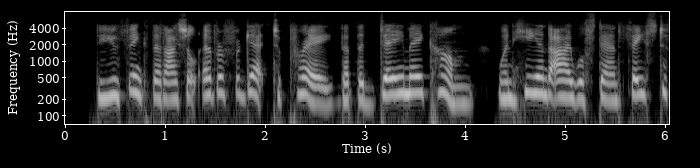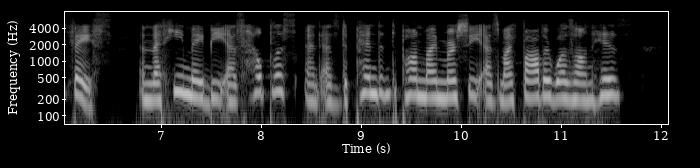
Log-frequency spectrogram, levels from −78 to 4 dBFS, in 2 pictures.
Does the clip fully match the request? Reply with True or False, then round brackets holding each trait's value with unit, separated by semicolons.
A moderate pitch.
False (220 Hz)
